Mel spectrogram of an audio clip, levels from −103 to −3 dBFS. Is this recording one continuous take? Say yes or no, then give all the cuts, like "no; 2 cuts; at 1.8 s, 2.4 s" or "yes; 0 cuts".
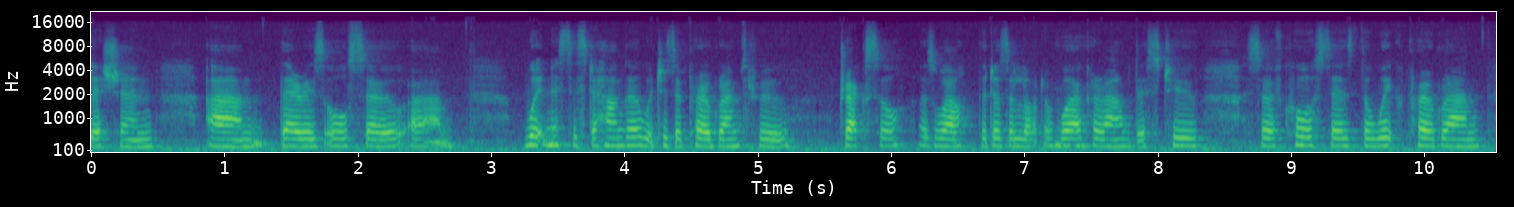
no; 1 cut; at 8.6 s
